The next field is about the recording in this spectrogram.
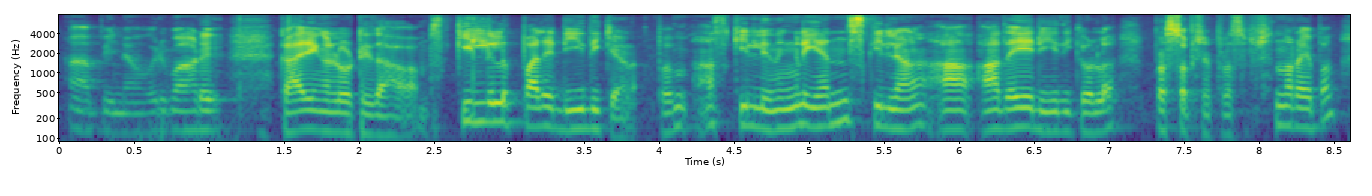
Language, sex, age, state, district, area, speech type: Malayalam, male, 18-30, Kerala, Kollam, rural, spontaneous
